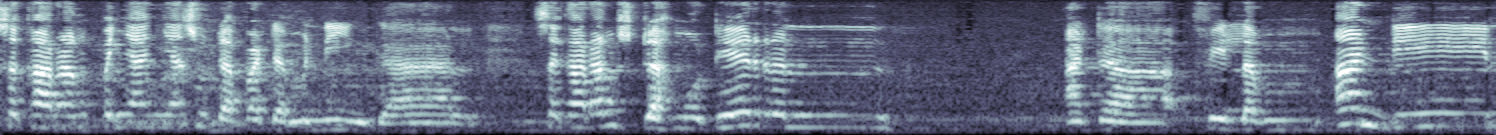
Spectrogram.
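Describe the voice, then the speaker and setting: Very slow speech from a woman, high-pitched, her pitch swinging very widely. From Central Java, Brebes (Bumiayu). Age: 60s. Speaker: elderly interviewee. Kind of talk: casual interview.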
